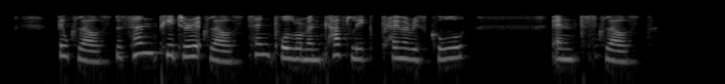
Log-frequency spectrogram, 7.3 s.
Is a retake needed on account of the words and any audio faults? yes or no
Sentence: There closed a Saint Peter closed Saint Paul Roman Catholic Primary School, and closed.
no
